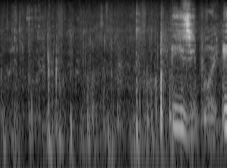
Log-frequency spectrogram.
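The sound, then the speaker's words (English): Uneven clip-clopping of a ridden horse's hooves striking a slippery rocky trail up toward cliffs, the steps irregular as if picking carefully over the ground, with a person's voice briefly heard alongside. “Bud's horse seems to have it out for me. Nice and easy. It is slippy up here.”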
